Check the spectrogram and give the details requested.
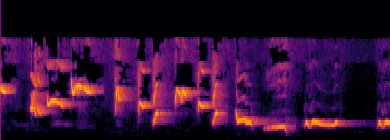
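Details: Song thrush singing: a run of high, varied squeaky and chirping phrases, then a clear whistled note repeated three times with short gaps. No other sounds in the background.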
